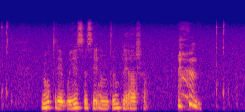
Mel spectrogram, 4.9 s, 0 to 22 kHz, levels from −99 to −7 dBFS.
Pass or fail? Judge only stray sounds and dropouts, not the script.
fail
